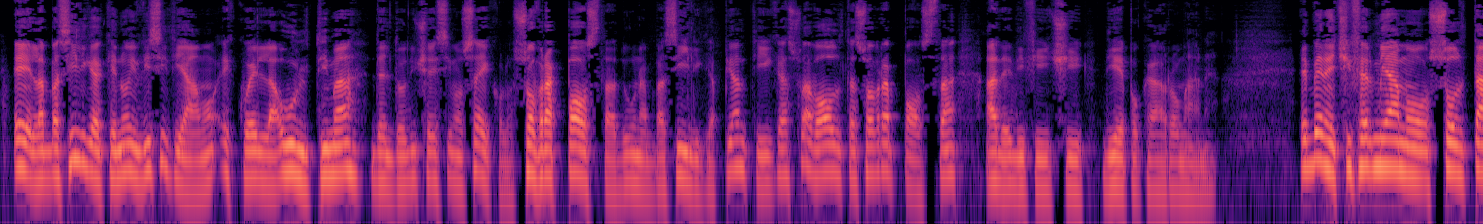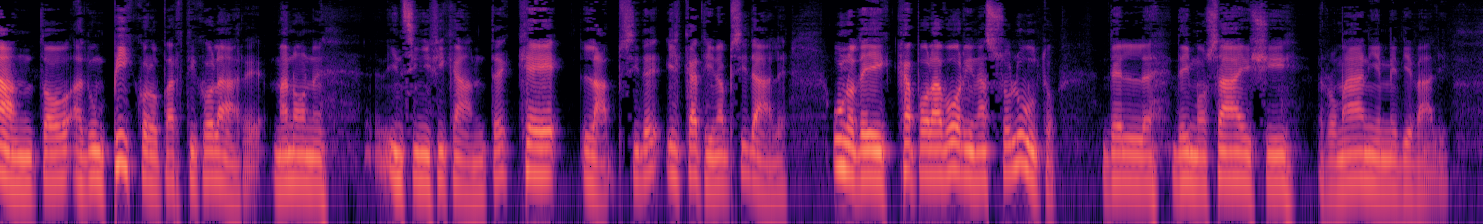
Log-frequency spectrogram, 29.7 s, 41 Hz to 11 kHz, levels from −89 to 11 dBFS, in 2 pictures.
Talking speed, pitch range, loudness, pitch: 110 wpm, 110-140 Hz, -23 LUFS, 125 Hz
